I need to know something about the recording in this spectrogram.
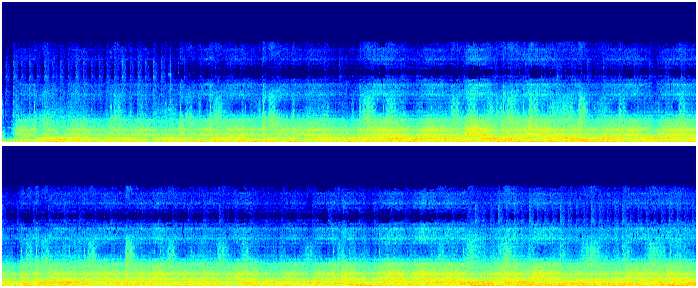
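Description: Demonic monsters roar and growl in a crowded fight.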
